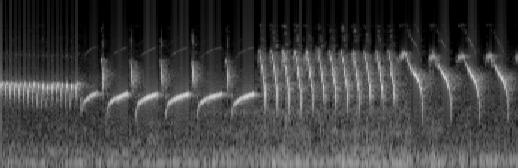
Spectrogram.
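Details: Canary song meant for teaching young canaries: a fast rattle and steady whistle open, followed by rising hooked notes in a measured series, then a quick chip run and falling slurred whistles.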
